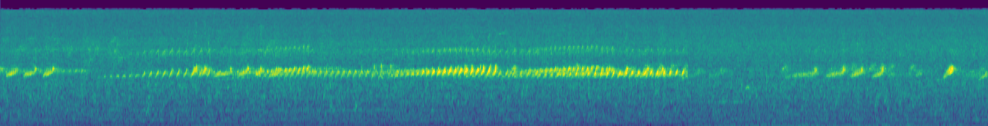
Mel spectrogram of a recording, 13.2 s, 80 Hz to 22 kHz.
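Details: Kajika frog singing from a small stream in satoyama at Ichihara, Chiba, Japan, recorded 9 June 2022: short rising whistled notes build into a long, loud, rapid trill lasting several seconds, then fall back to scattered chirps.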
